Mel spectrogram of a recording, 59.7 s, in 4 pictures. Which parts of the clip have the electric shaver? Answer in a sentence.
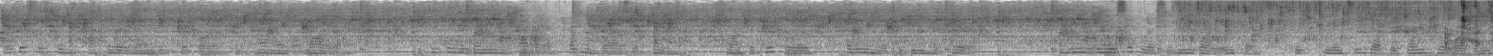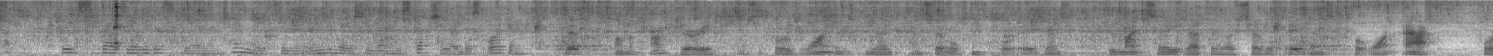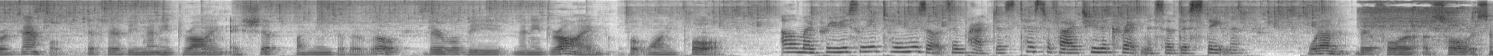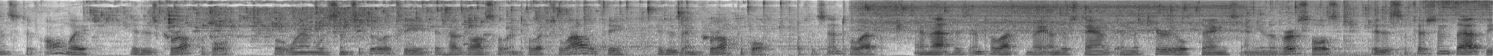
You can't hear the electric shaver here.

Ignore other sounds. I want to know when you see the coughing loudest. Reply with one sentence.
The loudest moment of the coughing is at 15 seconds.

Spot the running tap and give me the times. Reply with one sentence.
The running tap can be heard from 0.0 to 59.6 s.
